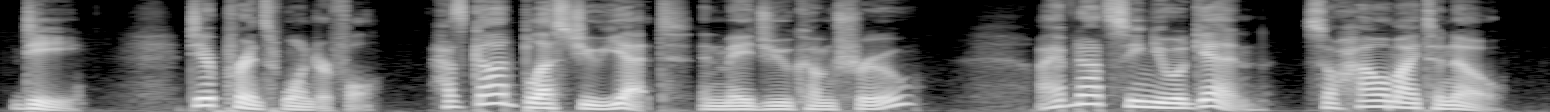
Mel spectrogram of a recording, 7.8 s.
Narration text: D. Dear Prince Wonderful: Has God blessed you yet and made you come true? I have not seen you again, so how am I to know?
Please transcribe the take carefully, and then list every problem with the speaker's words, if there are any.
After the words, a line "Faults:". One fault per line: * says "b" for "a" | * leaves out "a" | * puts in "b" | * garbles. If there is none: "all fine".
D. Dear Prince Wonderful: Has God blessed you yet and made you come true? I have not seen you again, so how am I to know?
Faults:
all fine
